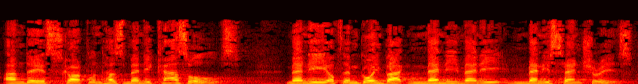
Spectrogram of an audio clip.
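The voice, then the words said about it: Scottish accent. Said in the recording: “by my accent, I'm from the land of Scotland”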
